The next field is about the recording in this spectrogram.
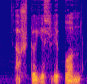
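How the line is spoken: Quiet whisper. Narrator (Russian): тихо прошептала Гермиона

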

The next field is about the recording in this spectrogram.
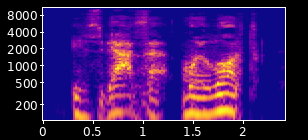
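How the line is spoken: Whisper. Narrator (Russian): прошептал Малфой

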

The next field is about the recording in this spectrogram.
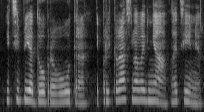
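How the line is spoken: Quiet, almost whispered. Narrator (Russian): Тихо, почти шепотом ответила Анастасия

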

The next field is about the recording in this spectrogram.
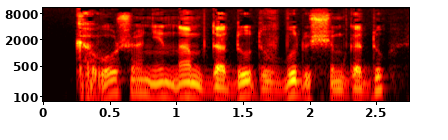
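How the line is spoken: Glum question. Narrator (Russian): уныло вопрошал Симус Финниган

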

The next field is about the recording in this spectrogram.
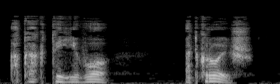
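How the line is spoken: Frightened question. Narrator (Russian): испуганно спросил Рон

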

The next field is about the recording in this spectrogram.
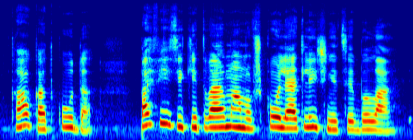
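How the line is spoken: Loud laughter. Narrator (Russian): захохотал

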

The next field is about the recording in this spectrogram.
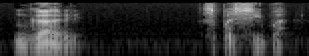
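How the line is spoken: Mumbling. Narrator (Russian): бормотал Джордж

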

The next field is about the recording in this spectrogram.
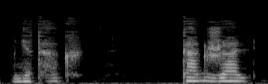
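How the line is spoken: Whisper. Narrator (Russian): прошептала Гермиона

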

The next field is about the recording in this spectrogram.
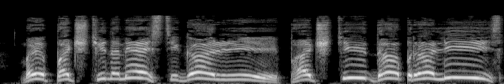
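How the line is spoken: Shouting. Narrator (Russian): прокричал Хагрид

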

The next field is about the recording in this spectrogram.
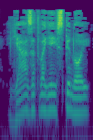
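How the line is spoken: Whisper in ear. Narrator (Russian): прошептал он в ухо Гермионы

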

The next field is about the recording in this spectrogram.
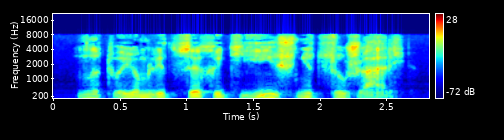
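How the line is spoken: Whisper. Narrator (Russian): шепнул Рон

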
